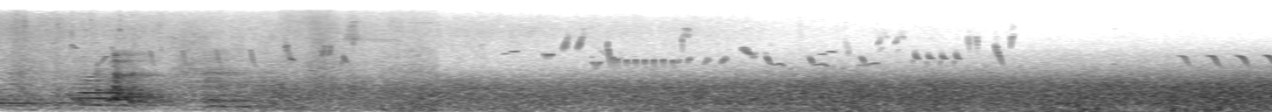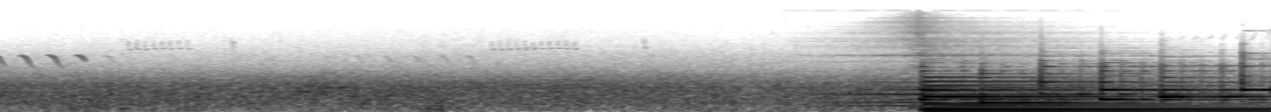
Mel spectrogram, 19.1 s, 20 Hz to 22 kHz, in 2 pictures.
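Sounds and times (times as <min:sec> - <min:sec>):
small birds chirping: 0:00.0 - 0:07.8, 0:08.6 - 0:14.6.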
